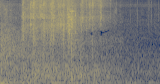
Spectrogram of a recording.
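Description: Gunfire in a CS:GO match on Vertigo, shots fired through a smoke grenade, heard as a dense, fairly loud rattle of rapid shots that fades slightly toward the end.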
